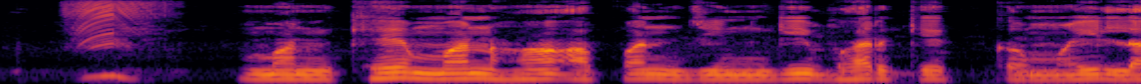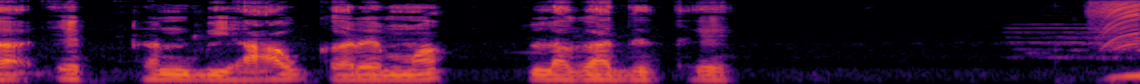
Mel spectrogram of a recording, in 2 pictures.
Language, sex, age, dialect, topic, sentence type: Chhattisgarhi, male, 31-35, Eastern, banking, statement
